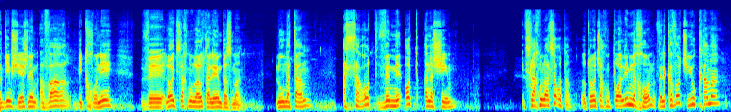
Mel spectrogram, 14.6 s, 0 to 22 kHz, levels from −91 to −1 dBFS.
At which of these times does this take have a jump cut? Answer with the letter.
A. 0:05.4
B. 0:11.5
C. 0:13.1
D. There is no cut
C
